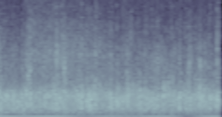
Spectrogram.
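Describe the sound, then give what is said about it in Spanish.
An audience at a night worship service claps steadily and continuously in applause to the Lord, a dense wash of many hands applauding together, with a low sustained hum underneath. “Dale ese aplauso con todas tus fuerzas.”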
